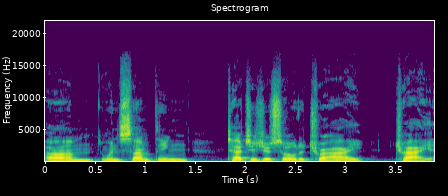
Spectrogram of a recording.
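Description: A man speaks with an American accent at a moderate pace. The recording is very clean, with a silent background. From Michigan, Ann Arbor. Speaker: entertainer and music company executive. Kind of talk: casual interview. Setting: studio. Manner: animated.

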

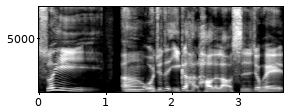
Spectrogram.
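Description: A man speaks with lively intonation. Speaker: podcast co-host. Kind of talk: casual chat.

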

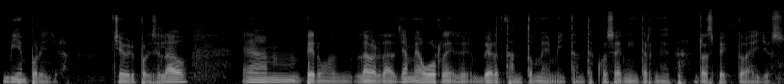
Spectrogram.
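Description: At a moderate pace, a man talks in a very deep, low voice with a dark, mellow tone and monotone, flat intonation. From Colombia. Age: 30s. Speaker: podcaster. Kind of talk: casual monologue. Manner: modulated radio-style delivery.

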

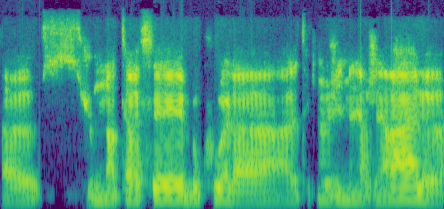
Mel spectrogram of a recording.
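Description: A man speaks in a very deep, low pitch at a moderate pace. His intonation is flat and monotone. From France, Franche-Comté. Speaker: startup founder and CEO. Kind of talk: interview. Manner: hesitant.

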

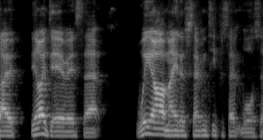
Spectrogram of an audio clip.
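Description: On a very clean recording with a silent background, a man with a British accent speaks at a fairly low pitch with ordinary pitch variation. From Britain. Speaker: podcast co-host. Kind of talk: casual chat.

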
